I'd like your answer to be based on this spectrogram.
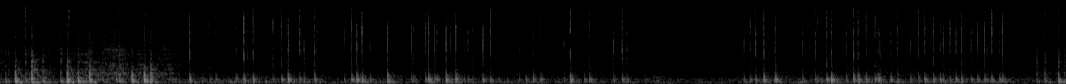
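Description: Long white acrylic nails tap rapidly on the glass screen of a smartphone lying flat on a wooden table. The result is a quiet, steady stream of short, sharp clicks with a low, hollow thunk around 215 Hz beneath them, and brief bursts of denser tapping between softer stretches.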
